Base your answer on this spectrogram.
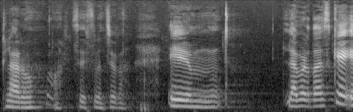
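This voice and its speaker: With ordinary pitch variation, this woman's voice stays at a medium pitch. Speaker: venture capital investor and former pharma executive. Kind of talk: panel discussion.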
